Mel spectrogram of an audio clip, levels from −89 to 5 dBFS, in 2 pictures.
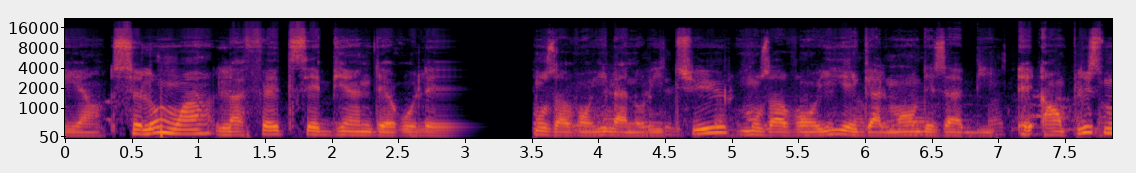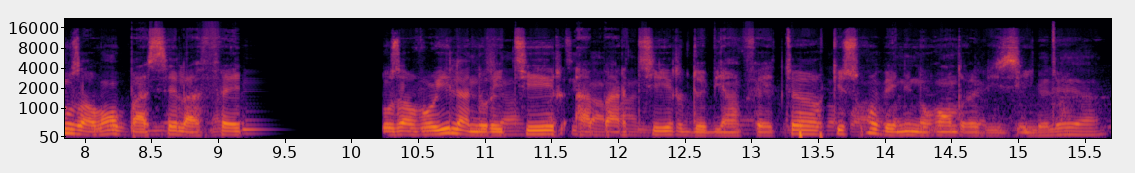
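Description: At 0.72 to 0.74 s a single loud pop stands about 10 dB above the surrounding sound, which continues underneath. It is likely a sudden voltage step or pulse, from a plug, a switch, static or a driver glitch, entering the signal chain.

From 2.79 to 3.53 s comes a long network dropout: likely 720 ms of audio never arrived. The receiver extended the last sound as a fading buzz or hiss, leaving about 340 ms of silence or low steady noise before playback resumed past the missing part. A second, longer dropout runs from 9.22 to 10.26 s, losing 1.02 s, with roughly 670 ms left silent or as low noise.

Just before that, at 9.15 to 9.18 s, is a short concealed packet loss. About 20 ms failed to reach the decoder in time, and the gap was filled by continuing the preceding sound before blending back, giving a brief smear or wobble.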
